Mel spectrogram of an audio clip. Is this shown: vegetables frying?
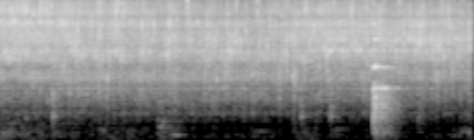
yes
